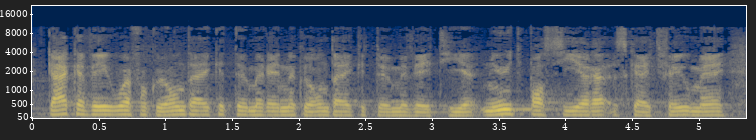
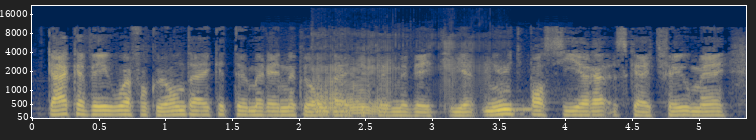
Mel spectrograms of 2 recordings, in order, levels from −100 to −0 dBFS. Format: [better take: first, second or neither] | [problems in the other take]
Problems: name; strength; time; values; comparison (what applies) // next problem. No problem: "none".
first | noise reduction (neural mask model RNNoise)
